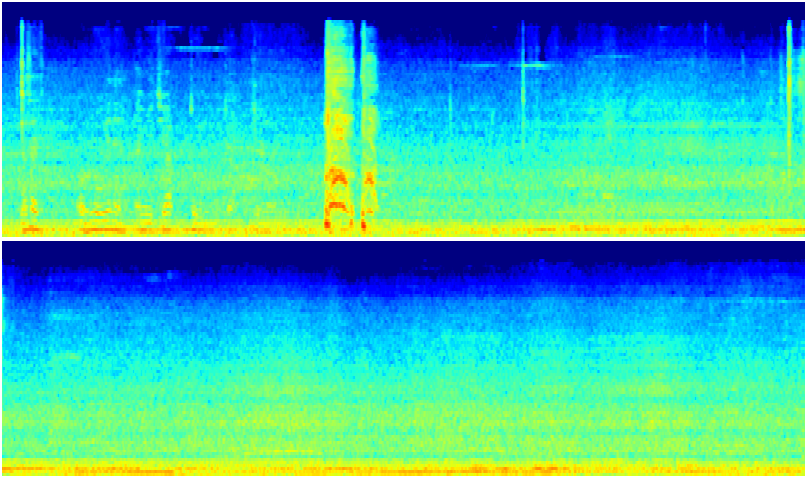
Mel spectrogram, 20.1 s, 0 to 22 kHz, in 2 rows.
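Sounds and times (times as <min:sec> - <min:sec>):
road rumble: 0:00.0 - 0:20.0.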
